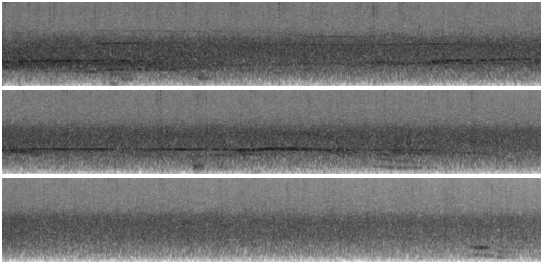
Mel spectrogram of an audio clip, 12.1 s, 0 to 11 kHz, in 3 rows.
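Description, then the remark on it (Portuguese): Sustained applause from a theatre audience of 2,300 people during a play, a dense wash of clapping that stays loud and steady for several seconds before easing off slightly toward the end. “Aí veio aquele impensado aplauso de 2.300 pessoas.”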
